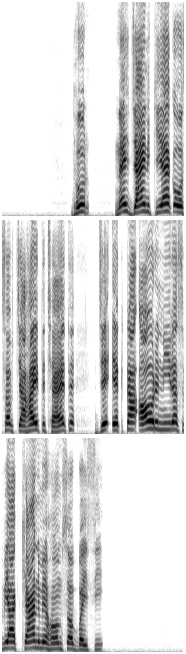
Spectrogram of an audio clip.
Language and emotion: Maithili, disgusted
